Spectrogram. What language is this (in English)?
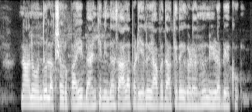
Kannada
